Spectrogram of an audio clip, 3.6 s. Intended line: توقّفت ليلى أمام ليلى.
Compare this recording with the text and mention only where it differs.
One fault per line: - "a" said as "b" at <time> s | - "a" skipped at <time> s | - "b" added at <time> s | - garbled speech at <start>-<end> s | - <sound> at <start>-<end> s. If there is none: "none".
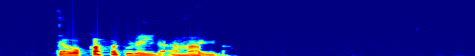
none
